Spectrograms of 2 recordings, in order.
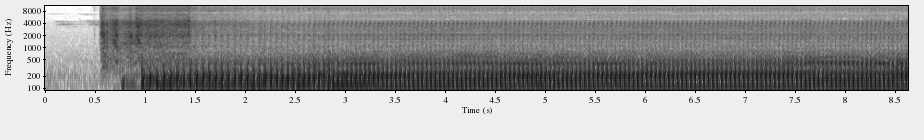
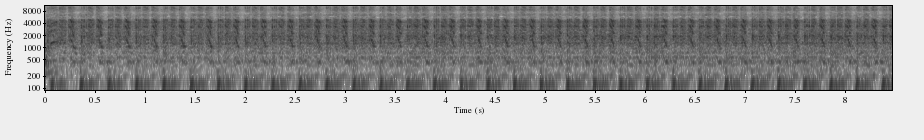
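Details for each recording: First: Gilera DNA 125cc scooter with upgraded carb, first start, airbox not yet connected: fires immediately and settles into a quick, steady single-cylinder putter with no misfires; healthy normal idle, though it doesn't like revving yet. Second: Gilera DNA 125cc scooter, first start-up attempt after a carb upgrade, no airbox connector fitted: steady fast chuffing as the starter spins the engine over, working only intermittently from dirty starter contacts.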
